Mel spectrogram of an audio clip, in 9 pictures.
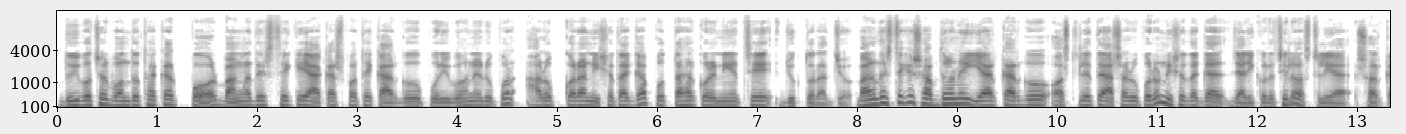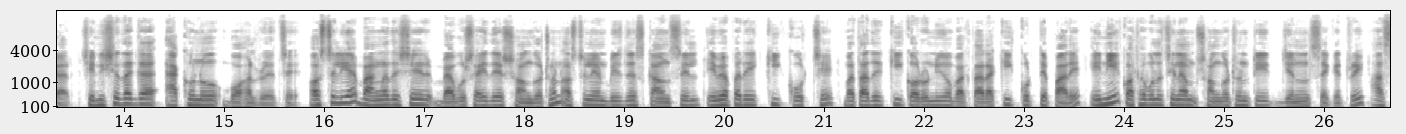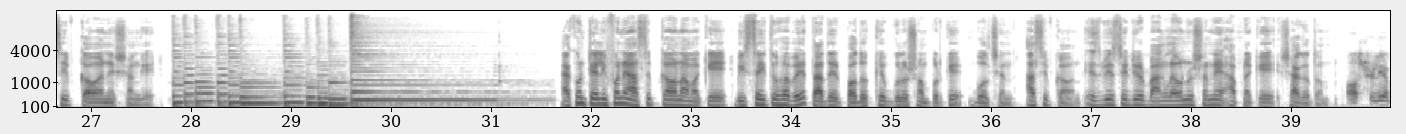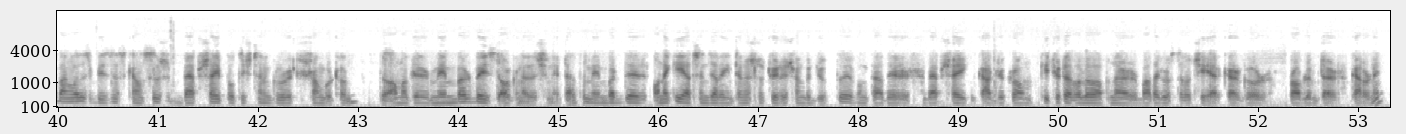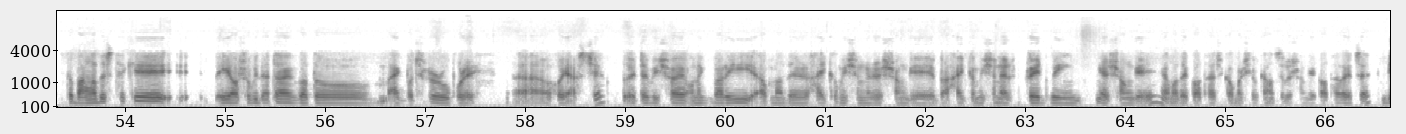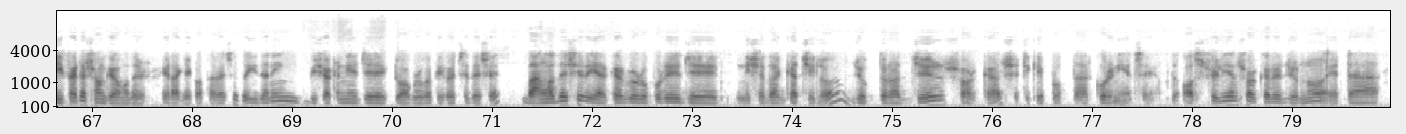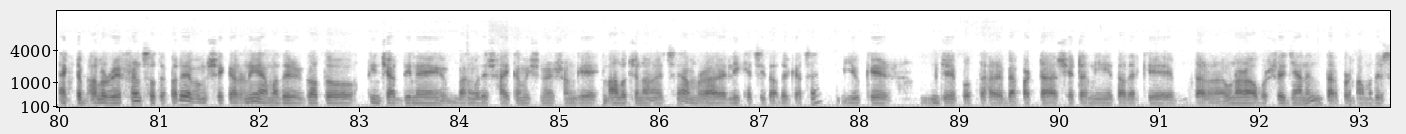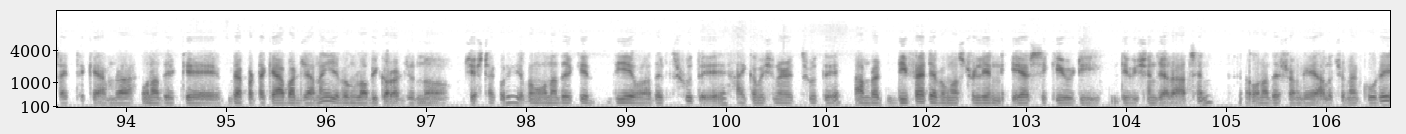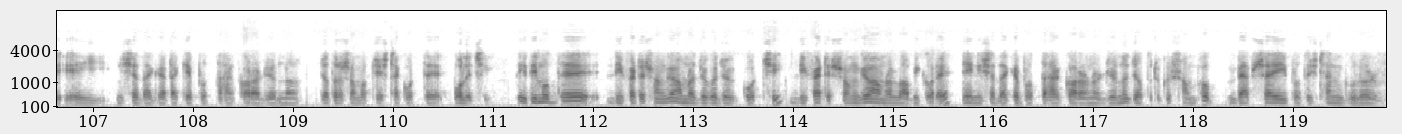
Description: Uk lifts ban on direct Cargo flights from Bangladesh : Interview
